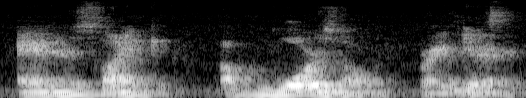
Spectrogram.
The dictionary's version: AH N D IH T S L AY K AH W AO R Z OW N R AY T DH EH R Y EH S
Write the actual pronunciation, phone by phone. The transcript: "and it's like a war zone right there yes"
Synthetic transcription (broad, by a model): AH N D IH T S L AY K AH W AO R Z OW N R AY T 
